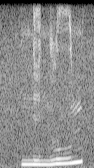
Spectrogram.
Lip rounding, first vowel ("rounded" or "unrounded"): unrounded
